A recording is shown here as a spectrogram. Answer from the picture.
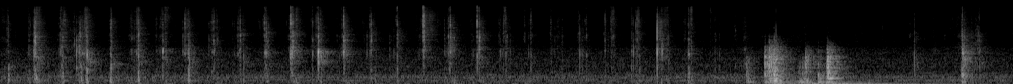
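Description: A tarot deck being shuffled by hand: a quick run of light card clicks, several a second, then a couple of louder knocks about eight seconds in as the cards are handled more firmly.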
